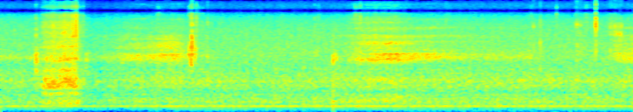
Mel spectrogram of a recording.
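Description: Hands handling small electronics parts and their packaging: a brief rustle about half a second in, then a few faint clicks and soft rustles, over a steady low hum.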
